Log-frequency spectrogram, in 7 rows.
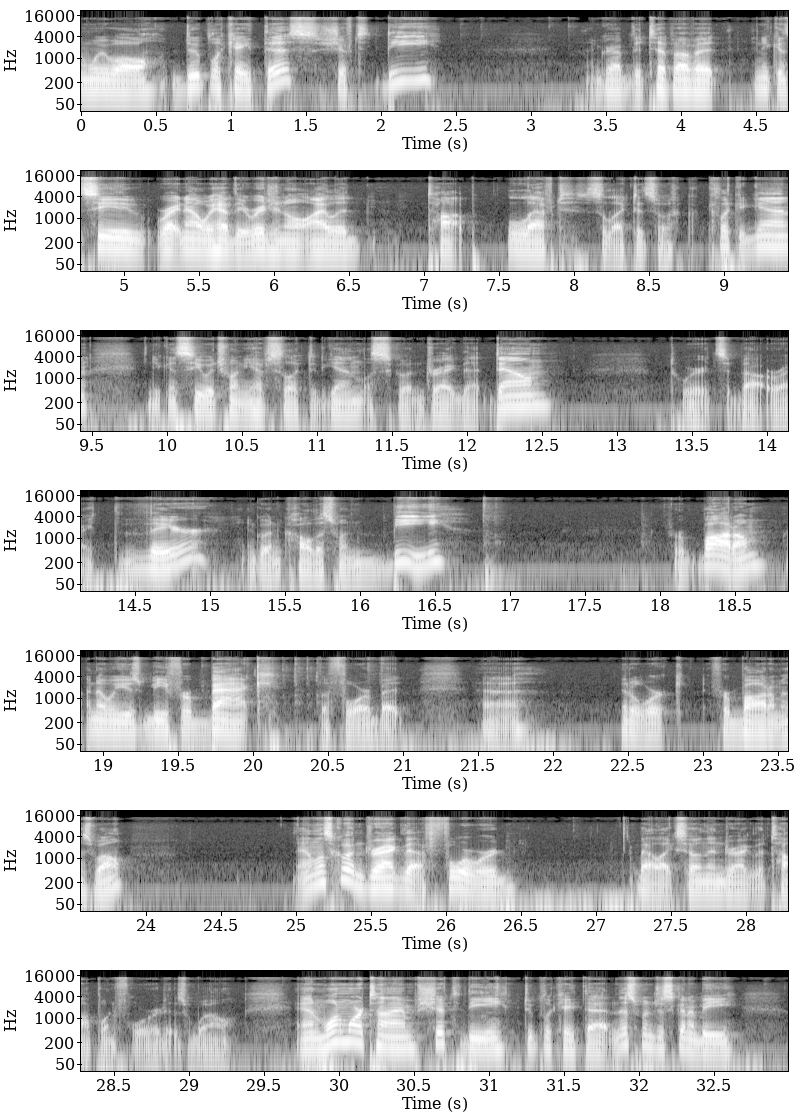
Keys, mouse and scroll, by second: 0.6-2.3 right drag, 1.7 shift+d, 2.8-4.7 drag, 3.2-4.9 right drag, 4.3 middle click, 8.4-10.2 right drag, 11.2 g, 14.9-17.6 drag, 20.1 BackSpace, 20.3 BackSpace, 22.0-22.6 scroll up 1, 22.6-23.5 scroll down 1, 23.5 middle click, 23.7 middle click, 23.9 middle click, 25.2-27.0 drag, 27.4-31.4 right drag, 28.2-30.1 drag, 28.2-29.5 middle drag, 29.7 middle click, 30.9 shift+d, 31.4-32.9 drag.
